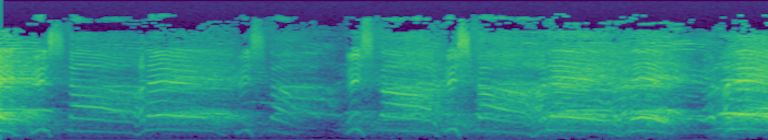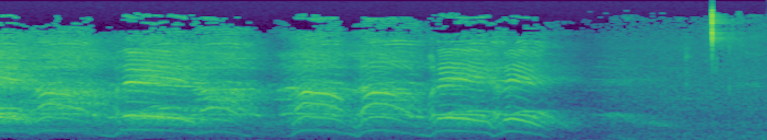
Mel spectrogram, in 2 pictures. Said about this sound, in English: The ideal feeling for chanting is like you have lost your mother, and what happens when you do that? You just shout. So ideally, the Maha Mantra has to be chanted loudly.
